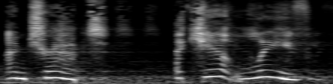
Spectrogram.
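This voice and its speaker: A man voicing a frightened, gentle female doll in a story, pleading in a soft voice. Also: very high-pitched, slow pace, in a large hall, soft background music, voice pushed up, exaggerated voice. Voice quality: soft, passive voice.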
